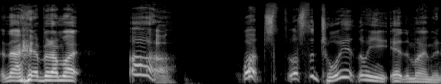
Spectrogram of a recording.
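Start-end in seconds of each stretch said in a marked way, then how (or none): 1.3-4.4 put-on New Zealand accent, higher, quieter. Parent acting out their own words in a story, put-on Kiwi accent. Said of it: "I use my Kiwi accent".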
